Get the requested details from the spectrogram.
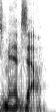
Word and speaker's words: Manziel: The pen was the weapon of choice for Johnny Manziel. Manziel. Is it Manziel or Manziel? Is it like Idina Menzel? So it is Manziel.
